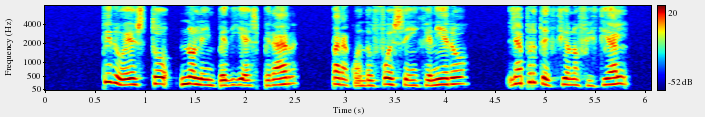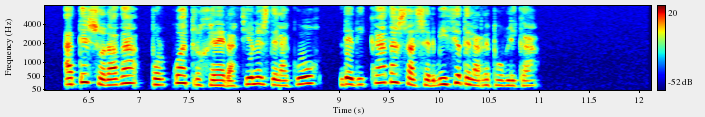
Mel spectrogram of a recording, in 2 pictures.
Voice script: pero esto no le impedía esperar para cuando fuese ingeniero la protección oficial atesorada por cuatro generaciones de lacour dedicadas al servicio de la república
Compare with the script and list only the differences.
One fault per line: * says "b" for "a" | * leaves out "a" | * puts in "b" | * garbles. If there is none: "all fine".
all fine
